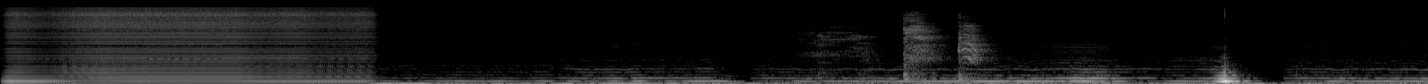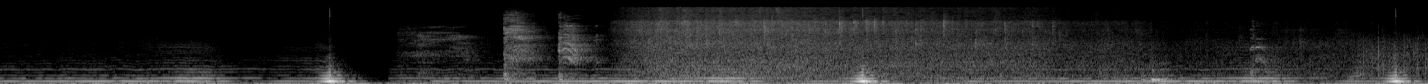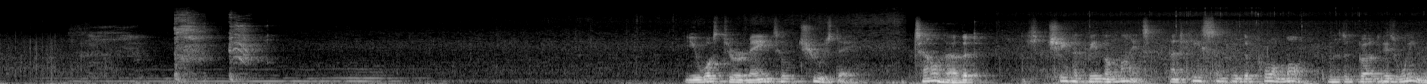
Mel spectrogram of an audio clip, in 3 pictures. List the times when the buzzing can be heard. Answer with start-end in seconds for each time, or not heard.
0.0-33.0.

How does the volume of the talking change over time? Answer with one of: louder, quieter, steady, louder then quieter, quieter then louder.
steady.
